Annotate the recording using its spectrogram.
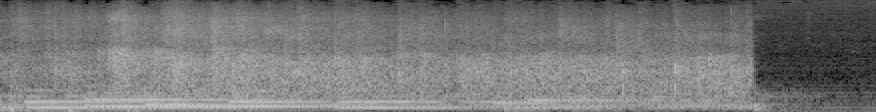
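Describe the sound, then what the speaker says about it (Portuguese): A church congregation applauds during an evening worship service, a dense clatter of hands over sustained organ or keyboard tones that swells early, then thins and stops abruptly near the end. "Aplauda ao Senhor, amém."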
